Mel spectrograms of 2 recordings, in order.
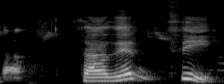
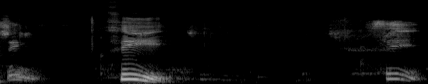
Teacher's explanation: জিহ্বার আগা উপরের দাঁতের আগার সাথে লাগায়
